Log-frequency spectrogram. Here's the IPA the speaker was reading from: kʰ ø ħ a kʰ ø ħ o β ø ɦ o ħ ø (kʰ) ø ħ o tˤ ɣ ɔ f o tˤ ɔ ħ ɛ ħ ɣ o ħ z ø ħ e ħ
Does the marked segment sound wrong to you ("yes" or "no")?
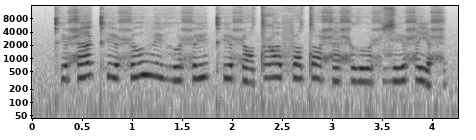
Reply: no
